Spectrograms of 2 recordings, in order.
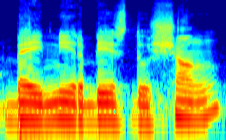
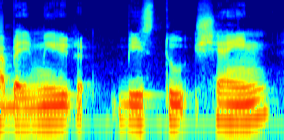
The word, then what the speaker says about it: Bei mir bist du schön: Sí, estás haciendo la pronunciación germánica del título, porque en realidad el título original era Bei mir bist du schön, que era una canción en yiddish,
